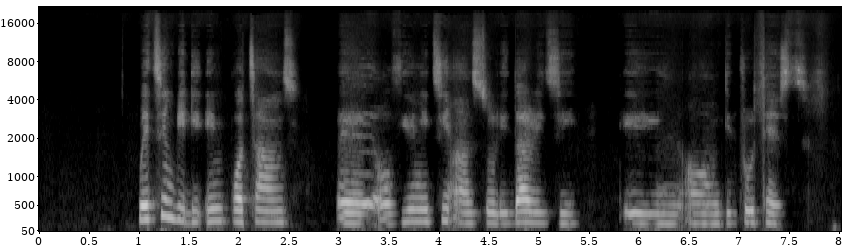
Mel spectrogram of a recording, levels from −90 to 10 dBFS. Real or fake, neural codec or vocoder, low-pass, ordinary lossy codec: fake; codec, 44.1 kHz, 2.6 kbps, DAC; 19.8 kHz; none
